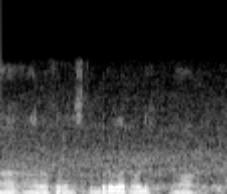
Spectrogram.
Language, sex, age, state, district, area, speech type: Malayalam, male, 18-30, Kerala, Malappuram, rural, spontaneous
